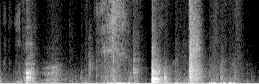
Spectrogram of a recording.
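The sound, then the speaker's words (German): Chalk scratches and taps on a blackboard in a few short, gritty strokes at moderate loudness, with no voices. “Kreide. Wann hatte ich das letzte Mal Kreide in der Hand? Das ist schon lange.”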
